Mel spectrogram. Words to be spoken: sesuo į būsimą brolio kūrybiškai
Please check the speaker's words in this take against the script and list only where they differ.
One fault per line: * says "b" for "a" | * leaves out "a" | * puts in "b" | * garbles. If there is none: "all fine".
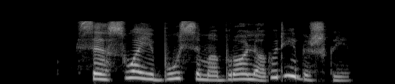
all fine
